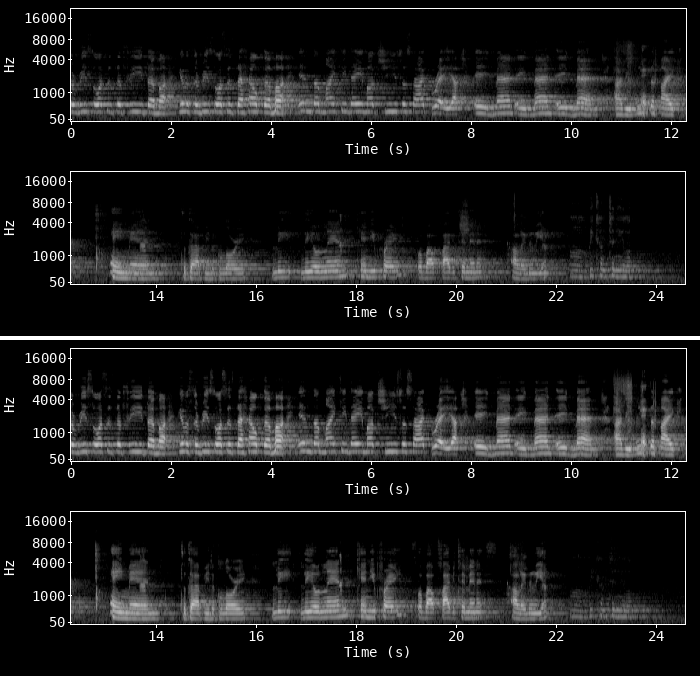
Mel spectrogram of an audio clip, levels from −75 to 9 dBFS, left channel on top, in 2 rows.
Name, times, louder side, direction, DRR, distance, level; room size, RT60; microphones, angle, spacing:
voice 1, 0.0-4.3 4.5-12.1, right 4 dB, 40° right, 12 dB, 0.8 m, -25 dB
voice 2, 10.9-11.5 12.8-14.1 14.5-15.8 16.3-18.9 19.2-20.5 21.0-21.8, right 4 dB, 80° right, 14 dB, 0.9 m, -26 dB
voice 3, 20.3-20.7 22.3-23.5, left 2 dB, 80° left, 3 dB, 2.6 m, -42 dB
20.5 x 20.0 x 7.9 m, 2.4 s
head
